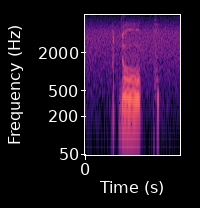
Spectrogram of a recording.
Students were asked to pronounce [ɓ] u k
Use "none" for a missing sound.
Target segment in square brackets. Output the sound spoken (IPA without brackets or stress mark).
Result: ɗ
